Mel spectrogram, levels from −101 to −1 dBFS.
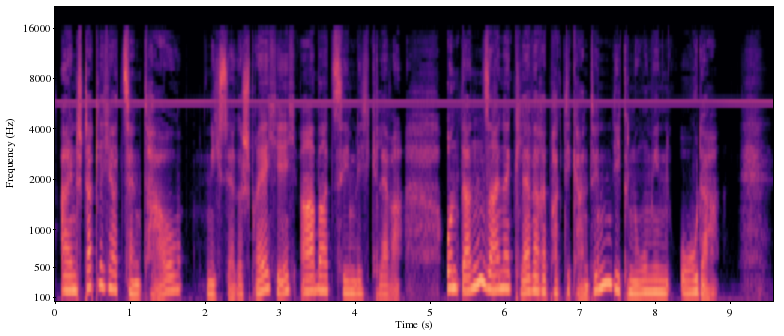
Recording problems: high-pitched whine; faint; throughout; 6 kHz, 25 dB below the speech

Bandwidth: 15.5 kHz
